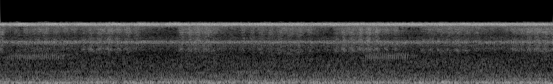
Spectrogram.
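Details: Male cicadas chirping to attract females at summer dusk in Georgia, USA: a steady, piercing high insect drone with a softer pulsing band beneath that swells and fades every second or so. Faint low rumble underneath.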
